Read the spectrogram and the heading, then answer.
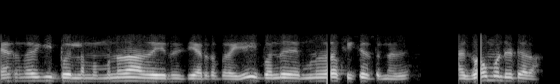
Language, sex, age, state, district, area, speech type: Tamil, male, 30-45, Tamil Nadu, Nagapattinam, rural, conversation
